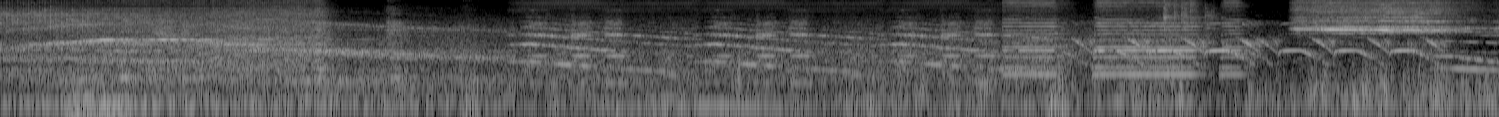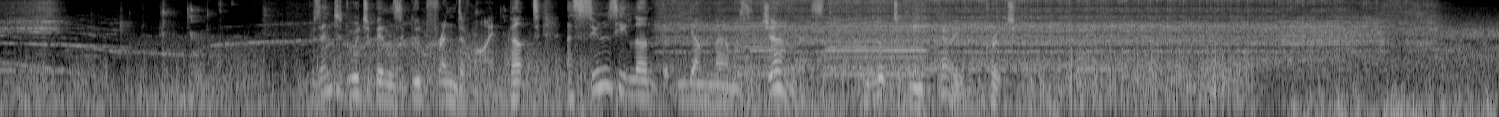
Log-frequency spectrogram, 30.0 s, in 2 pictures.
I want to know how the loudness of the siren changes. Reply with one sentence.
The volume of the siren goes down.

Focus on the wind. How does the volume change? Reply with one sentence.
The volume of the wind goes up.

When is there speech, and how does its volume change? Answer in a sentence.
You can hear the speech from 18.1 to 25.4 s, at a steady volume.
